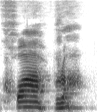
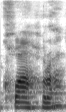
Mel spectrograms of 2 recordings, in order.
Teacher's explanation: you're almost pretending the H isn't there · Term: elision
